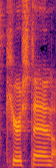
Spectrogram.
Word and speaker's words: Kirsten: Uh, it's Kirsten.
